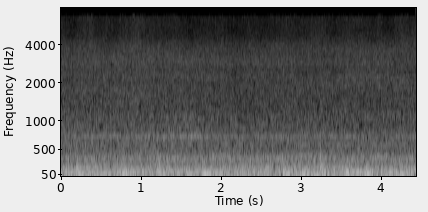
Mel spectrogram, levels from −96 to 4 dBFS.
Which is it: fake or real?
real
